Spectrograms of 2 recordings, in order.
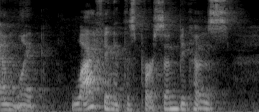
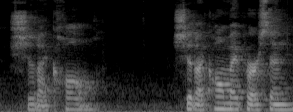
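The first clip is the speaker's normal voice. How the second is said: hushed, much softer inner doubt; anxious self-question; 2 semitones lower, 8 dB quieter than usual. Retold or imitated. Ex-partner's worried inner voice, softly. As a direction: murmur it like a worried private thought. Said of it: "they're thinking, like".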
